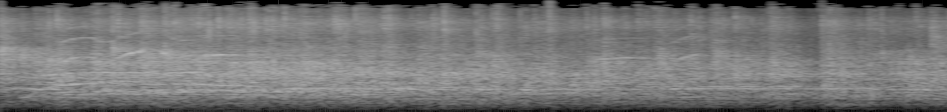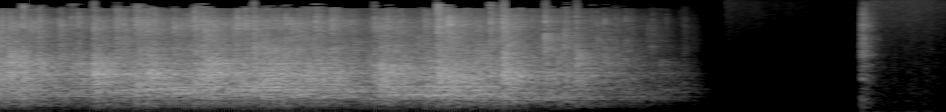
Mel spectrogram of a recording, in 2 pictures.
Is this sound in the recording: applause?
yes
